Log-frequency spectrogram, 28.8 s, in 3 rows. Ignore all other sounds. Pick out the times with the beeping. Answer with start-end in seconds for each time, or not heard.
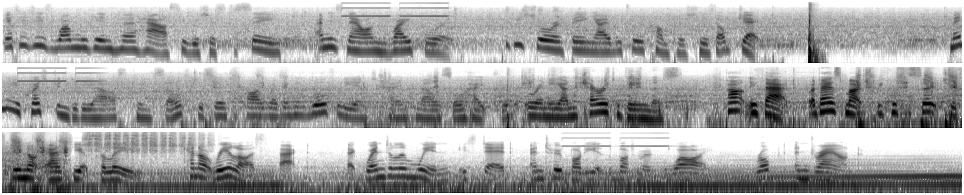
3.4-4.5, 9.7-10.7, 24.8-25.9.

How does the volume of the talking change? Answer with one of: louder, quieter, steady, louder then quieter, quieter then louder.
louder then quieter.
